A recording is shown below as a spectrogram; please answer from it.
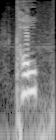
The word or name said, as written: tou5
